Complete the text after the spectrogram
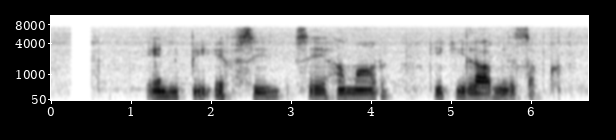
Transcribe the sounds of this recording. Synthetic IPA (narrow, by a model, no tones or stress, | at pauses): ḛnpḭʔepʰsisehɐmaːɾ | kikilaːbmɪlsə̰k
